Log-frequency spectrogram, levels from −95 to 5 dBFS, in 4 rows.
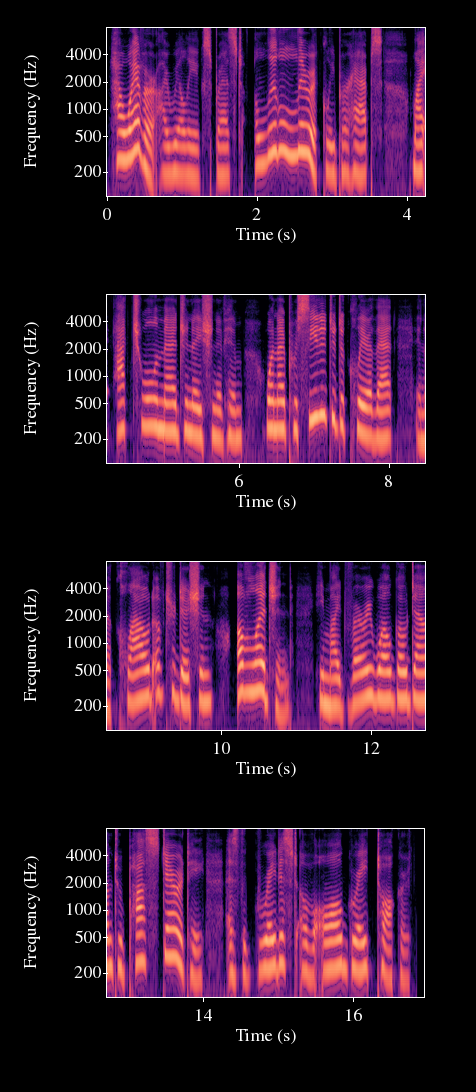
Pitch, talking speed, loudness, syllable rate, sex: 235 Hz, 145 wpm, -19 LUFS, 4.7 syllables/s, female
